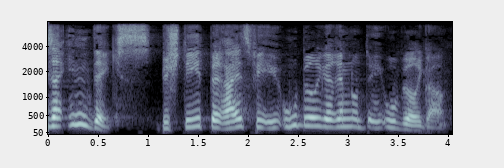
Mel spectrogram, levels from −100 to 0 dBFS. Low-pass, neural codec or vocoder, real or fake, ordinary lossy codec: 7.2 kHz; none; real; none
